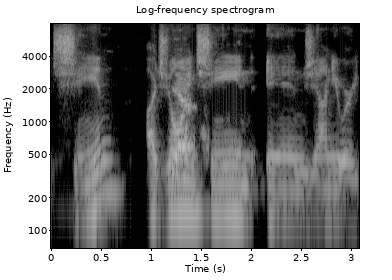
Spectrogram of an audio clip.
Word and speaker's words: Shein: I mean, so it's Shein. I'm still guilty of calling it Shein.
